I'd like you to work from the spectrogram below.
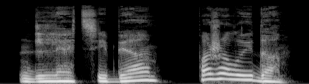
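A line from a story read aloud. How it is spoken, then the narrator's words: Drawling. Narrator (Russian): протянул тот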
